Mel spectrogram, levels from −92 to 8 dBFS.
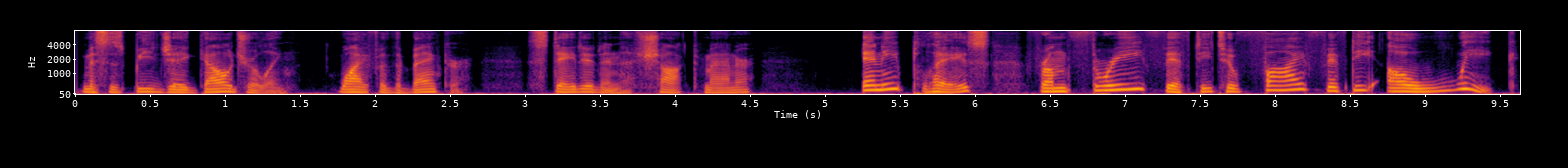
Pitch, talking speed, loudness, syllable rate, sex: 145 Hz, 145 wpm, -19 LUFS, 4.2 syllables/s, male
